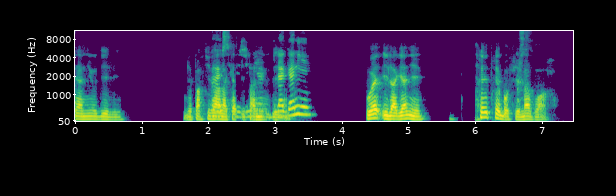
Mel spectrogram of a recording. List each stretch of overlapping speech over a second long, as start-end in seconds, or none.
2.0-3.2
